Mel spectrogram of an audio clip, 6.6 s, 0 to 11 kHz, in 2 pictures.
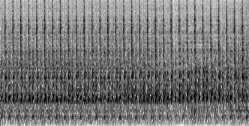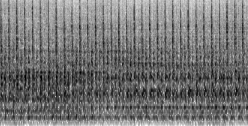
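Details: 2001 Saturn SL2 at idle, stethoscope microphone, after being run very low on oil and sitting two months: sharp metallic knock steadily about twice a second, loud internal knock; oil pressure reads 35-40 psi.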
